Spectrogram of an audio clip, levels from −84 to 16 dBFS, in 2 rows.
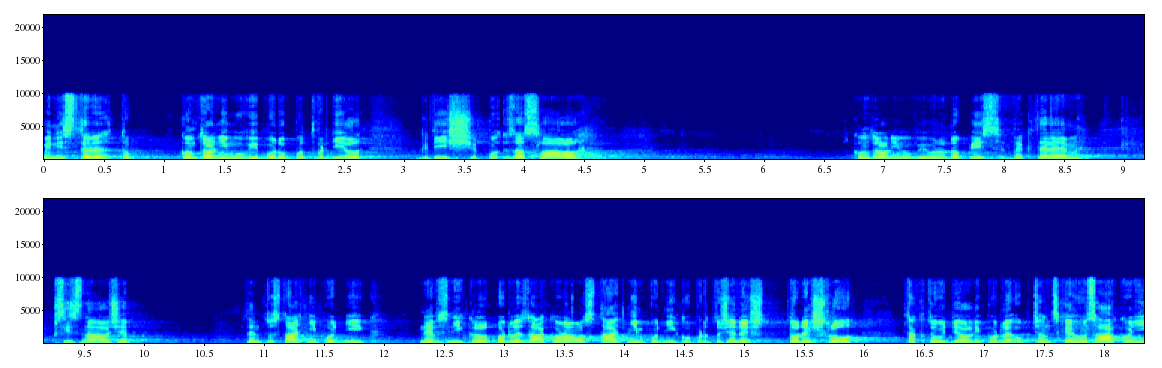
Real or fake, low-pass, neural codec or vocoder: fake; 9.9 kHz; vocoder, 22.05 kHz, 80 mel bands, WaveNeXt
